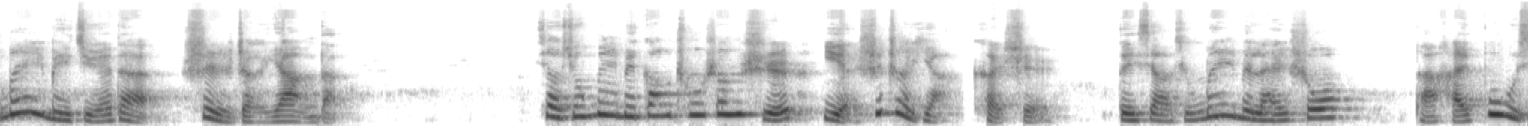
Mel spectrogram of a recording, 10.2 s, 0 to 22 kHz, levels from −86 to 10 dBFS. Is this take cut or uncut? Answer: cut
